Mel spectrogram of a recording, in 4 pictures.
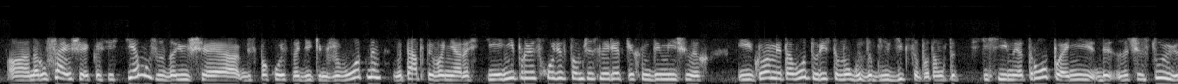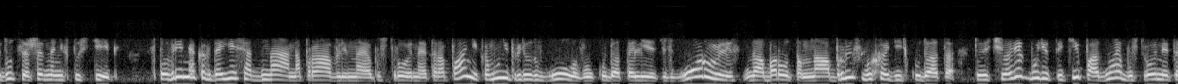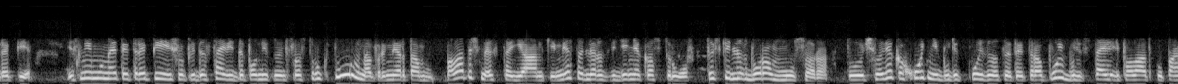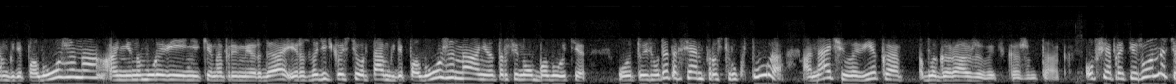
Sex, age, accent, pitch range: female, 20-39, native, 205-270 Hz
